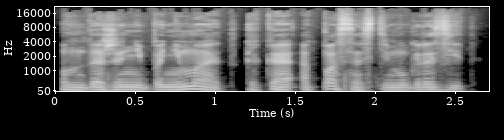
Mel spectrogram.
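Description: A man's voice: mid-range voice, steady tone, brisk, dark tone, no echo, clean studio sound, lightly acted. A man reading the part of a grieving young woman, pleading in a raised, tearful voice. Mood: anguished.

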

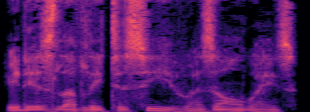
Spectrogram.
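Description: A man voicing a calm, gentle male robot priest who talks quietly. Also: fairly low pitch, fast, slightly rough, dry recording, clean studio sound.

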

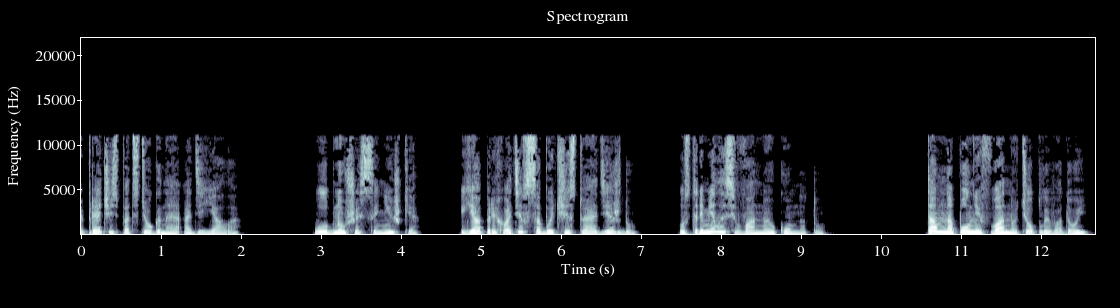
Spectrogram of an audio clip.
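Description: A woman reads a novel aloud in the first person, gentle and even in her storytelling. Her voice sits at a middling pitch and is recorded close and dry. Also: no echo. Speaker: audiobook narrator. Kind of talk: scripted first-person narration.

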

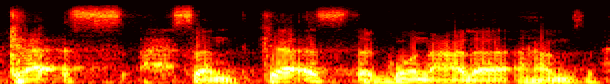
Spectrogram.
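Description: Male lecturer, low mellow voice, casual classroom manner with light humor. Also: quick pace, breathy edge. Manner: relaxed and joking, quizzes his students. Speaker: religious teacher. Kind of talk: classroom lecture with poetry recitation. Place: classroom with students.

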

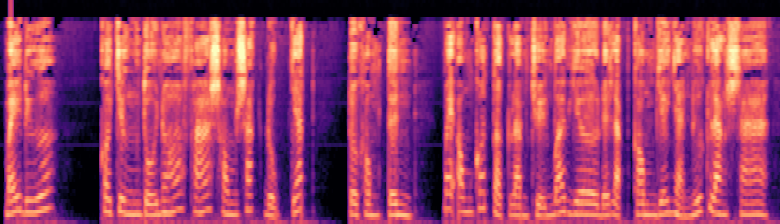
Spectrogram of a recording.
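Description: A woman voicing an aloof young man of a landowning family, speaking in a measured, stern way. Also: on the low side, mellow, breathy edge, no echo, clean studio sound.

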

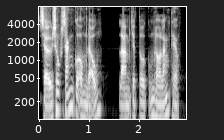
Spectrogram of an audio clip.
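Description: Deep male storyteller, measured ghost-story read, dry booth sound. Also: expressive, no echo, soft background music. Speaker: narrator.

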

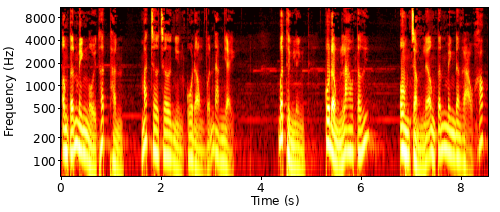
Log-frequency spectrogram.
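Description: A man's voice: lowish voice, sing-song, moderate pace, mellow, husky, faint music behind. A man narrating a horror story in a dramatic, suspenseful way.

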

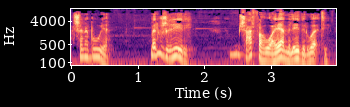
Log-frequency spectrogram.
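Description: A man's voice: medium pitch, sing-song, quick pace, darkish tone, breathy edge, soft background music. A man voicing a frightened, guilt-stricken young woman in a horror story, speaking in an Egyptian Arabic accent with a raised, strained voice. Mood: tearful, defiant.

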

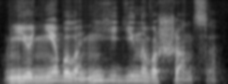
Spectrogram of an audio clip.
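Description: A man narrating an audiobook in first person with a dramatic, expressive delivery. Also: on the high side, brisk.

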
